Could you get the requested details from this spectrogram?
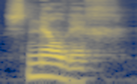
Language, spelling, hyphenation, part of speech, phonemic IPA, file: Dutch, snelweg, snel‧weg, noun, /ˈsnɛl.ʋɛx/, Nl-snelweg.ogg
- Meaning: highway (major thoroughfare road)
